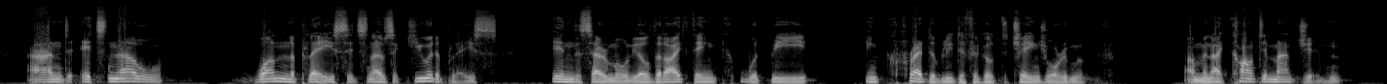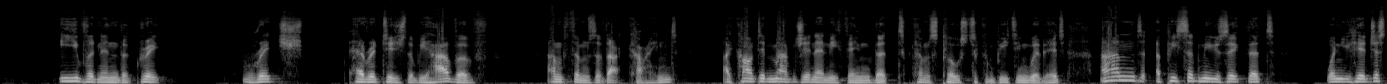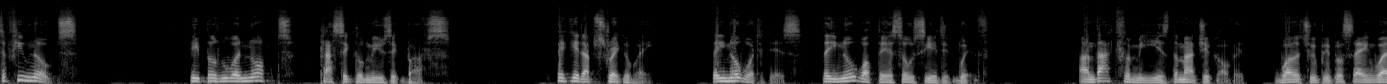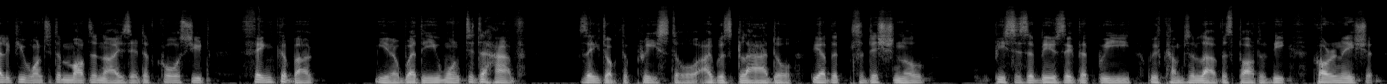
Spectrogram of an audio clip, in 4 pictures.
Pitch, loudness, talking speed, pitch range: 100 Hz, -27 LUFS, 160 wpm, 95-120 Hz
